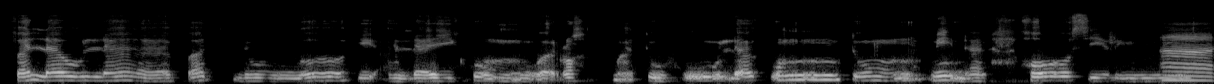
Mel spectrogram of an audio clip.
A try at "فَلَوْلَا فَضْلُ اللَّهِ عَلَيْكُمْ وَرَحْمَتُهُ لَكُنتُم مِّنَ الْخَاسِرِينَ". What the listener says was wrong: Yang itu dia dah jadi rosak sebab dia tercuri nafas. Kena ulang balik, berhenti kat mana tempat yang kita selesa lah, berhenti. Bukan, maknanya ayat tadi tu dah rosak. Sebab apa? Kita baca sampai lakuntum minal curi nafas. Maknanya ayat tu rosak.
